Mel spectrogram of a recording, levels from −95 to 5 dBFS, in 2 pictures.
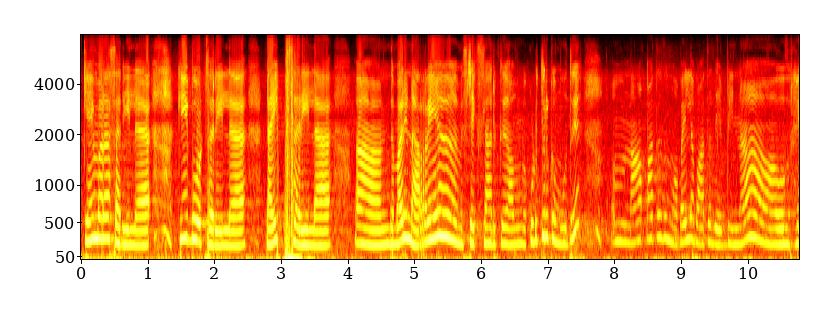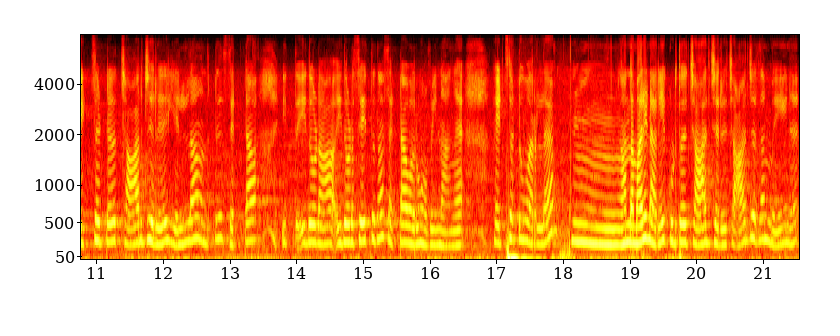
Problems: constant background noise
